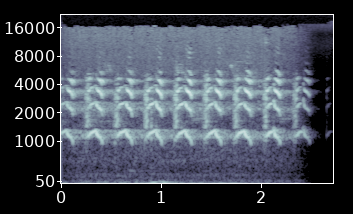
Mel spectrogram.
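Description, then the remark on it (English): A seagull from Seattle, Washington calls in a quick, steady series of about eight harsh, nasal cries, loud with nothing else around, then stops abruptly. “One day, Wally was talking to a seagull from Seattle, Washington.”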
